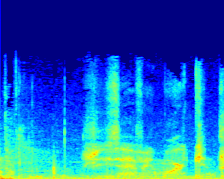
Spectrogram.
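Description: A woman breathing out heavily twice, breathy and whisper-like, as she breathes through a labour contraction, over a low steady background rumble.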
